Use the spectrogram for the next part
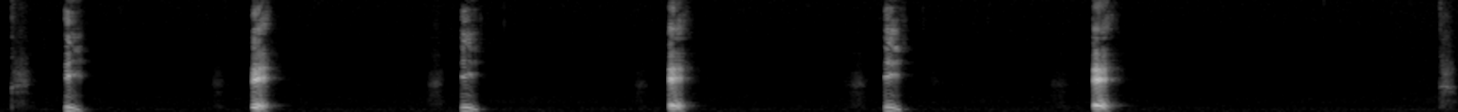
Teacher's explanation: For E, the back of the tongue is pulled back and up so that it's almost touching the roof of the mouth, while for I, the back of the tongue is in a slightly lower position with more space between the tongue and the roof of the mouth. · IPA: /ɪ/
